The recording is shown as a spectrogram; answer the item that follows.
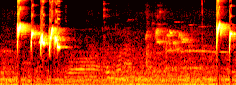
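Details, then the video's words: Red-whiskered bulbul's fired-up morning competition song, used as a lure to train and stir other bulbuls to sing: a quick burst of three or four bright, slurred whistled notes, a quiet stretch with soft warbling, then another burst at the end. "luyện giọng chào mào hót buổi sáng, Hót hay nhanh lửa"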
